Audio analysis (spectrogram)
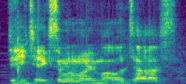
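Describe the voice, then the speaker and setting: A man's voice: mid-range voice, flat delivery, a little fast. A man playing a tabletop game, joking and laughing a lot. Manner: giggly, joking. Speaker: player. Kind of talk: casual tabletop play. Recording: distant mic with loud music behind.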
